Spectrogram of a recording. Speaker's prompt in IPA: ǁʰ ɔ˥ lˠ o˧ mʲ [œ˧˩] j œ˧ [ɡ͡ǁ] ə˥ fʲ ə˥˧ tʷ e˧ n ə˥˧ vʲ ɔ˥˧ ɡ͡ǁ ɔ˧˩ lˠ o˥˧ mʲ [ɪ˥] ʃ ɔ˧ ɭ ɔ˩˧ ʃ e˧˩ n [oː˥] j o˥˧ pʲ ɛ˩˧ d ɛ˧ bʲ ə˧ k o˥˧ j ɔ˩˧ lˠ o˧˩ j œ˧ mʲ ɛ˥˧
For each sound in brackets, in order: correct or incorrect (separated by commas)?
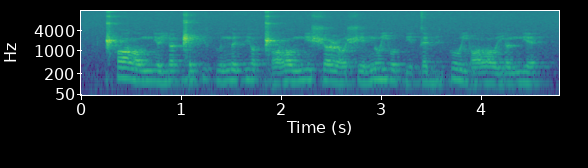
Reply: correct, correct, incorrect, incorrect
